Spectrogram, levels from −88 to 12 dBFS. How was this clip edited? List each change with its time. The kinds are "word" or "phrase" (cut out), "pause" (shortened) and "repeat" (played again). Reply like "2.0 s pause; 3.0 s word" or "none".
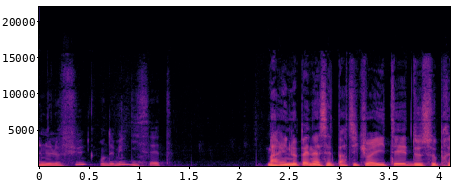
none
